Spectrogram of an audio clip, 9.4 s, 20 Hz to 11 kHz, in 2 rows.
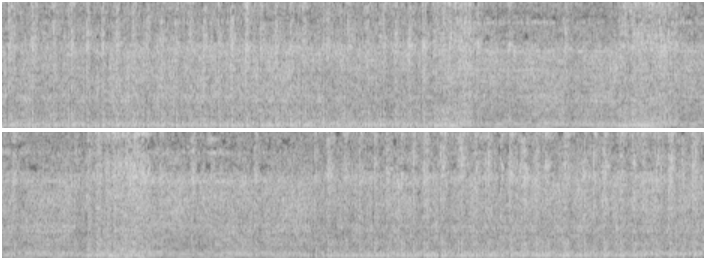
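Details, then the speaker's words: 1986 Honda TRX250R two-stroke, ice cold on choke after priming kicks: revs blip up unevenly and sag back, hanging and stumbling instead of climbing cleanly, bogging under throttle; cause not yet diagnosed. "Prime kick give it two guys can hear how it's like real doggy"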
